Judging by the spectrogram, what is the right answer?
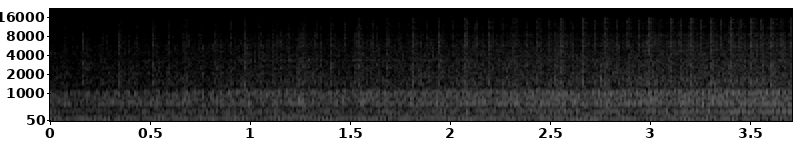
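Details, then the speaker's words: Singer 431G sewing machine with internal motor converted to low voltage, sewing denim with hopping foot: fast chatter about four beats a second over a rougher buzzing hum, because the motor shaft is slightly out of balance. "well unfortunately it's not quite as quiet as it will be because because the motor is or the the shaft is slightly out of balance as I said before but it works and I can get super slow control"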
